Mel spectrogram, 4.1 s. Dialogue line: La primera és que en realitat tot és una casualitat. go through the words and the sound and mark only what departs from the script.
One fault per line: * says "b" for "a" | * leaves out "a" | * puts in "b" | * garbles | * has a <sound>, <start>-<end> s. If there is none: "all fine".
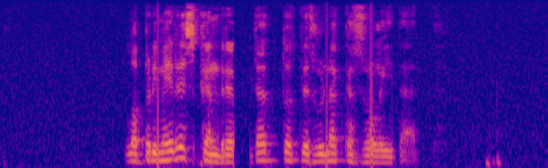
* has a dropout, 1.8-1.9 s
